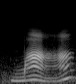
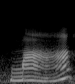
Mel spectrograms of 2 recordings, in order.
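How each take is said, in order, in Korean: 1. 끝에서 음높이가 내려갔다가 살짝 올라갑니다. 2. 끝에서 음높이가 내려갔다가 살짝 올라갑니다.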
